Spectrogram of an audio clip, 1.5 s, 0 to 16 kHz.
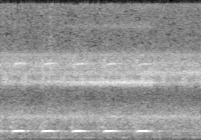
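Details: A zebra dove (perkutut) cooing around 2 a.m., five short, soft, even-pitched notes about a quarter-second apart over a quiet night background.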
